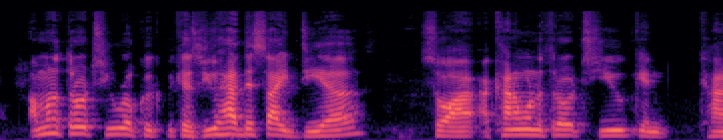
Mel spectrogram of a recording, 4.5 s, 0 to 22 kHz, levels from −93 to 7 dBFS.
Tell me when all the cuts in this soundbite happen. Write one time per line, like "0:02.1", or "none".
0:02.4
